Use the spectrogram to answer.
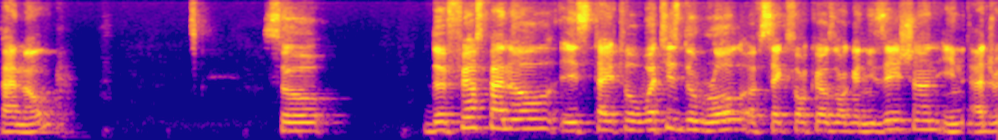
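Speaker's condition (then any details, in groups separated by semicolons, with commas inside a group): No condition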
